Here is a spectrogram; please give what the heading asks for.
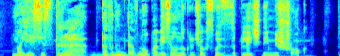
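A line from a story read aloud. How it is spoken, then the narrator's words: Sharp speech. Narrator (Russian): резко сказала Дав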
